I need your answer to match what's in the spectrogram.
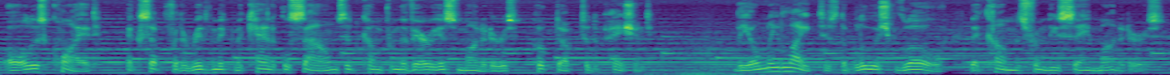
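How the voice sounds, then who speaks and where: In a lowish, natural voice, a man plays a solemn, eerie announcer for a suspense radio play. He narrates in a measured, theatrical way with music underneath, and the mood is ominous.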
